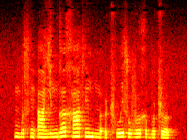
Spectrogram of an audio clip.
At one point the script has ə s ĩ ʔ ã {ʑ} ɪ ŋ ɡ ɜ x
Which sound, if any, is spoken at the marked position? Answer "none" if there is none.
ʑ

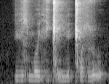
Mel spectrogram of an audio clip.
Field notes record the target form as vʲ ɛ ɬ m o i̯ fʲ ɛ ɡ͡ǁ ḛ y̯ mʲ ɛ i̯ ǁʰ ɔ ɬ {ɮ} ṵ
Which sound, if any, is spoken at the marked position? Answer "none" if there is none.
ɮ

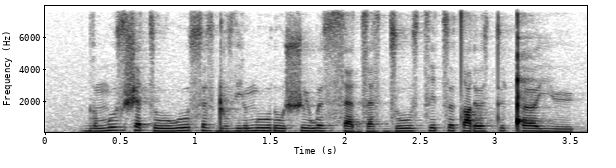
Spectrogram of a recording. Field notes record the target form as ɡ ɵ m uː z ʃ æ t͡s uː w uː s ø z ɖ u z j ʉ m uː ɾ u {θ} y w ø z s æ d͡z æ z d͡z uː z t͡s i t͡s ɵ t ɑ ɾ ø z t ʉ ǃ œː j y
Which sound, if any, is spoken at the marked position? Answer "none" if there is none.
ʃ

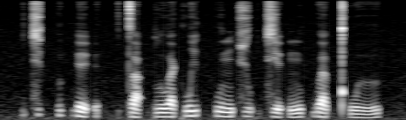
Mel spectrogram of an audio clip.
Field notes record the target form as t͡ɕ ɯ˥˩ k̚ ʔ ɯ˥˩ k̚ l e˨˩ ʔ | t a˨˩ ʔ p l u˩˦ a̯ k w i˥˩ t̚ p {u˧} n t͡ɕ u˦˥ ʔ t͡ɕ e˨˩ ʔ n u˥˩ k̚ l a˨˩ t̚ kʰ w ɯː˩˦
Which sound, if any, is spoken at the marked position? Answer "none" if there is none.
u˧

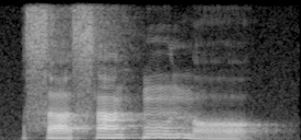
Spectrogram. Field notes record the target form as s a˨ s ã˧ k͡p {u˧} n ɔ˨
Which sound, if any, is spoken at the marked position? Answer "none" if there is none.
ũ˧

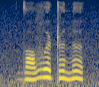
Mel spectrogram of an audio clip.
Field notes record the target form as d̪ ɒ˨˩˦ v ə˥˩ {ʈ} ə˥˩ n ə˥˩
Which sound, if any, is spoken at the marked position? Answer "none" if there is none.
ʈ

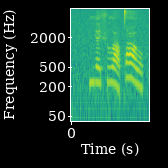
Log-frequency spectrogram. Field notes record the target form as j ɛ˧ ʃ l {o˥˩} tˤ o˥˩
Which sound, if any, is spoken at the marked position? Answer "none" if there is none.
o˧˩˧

